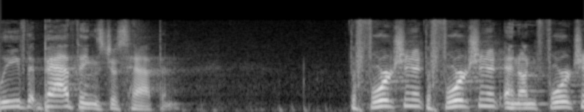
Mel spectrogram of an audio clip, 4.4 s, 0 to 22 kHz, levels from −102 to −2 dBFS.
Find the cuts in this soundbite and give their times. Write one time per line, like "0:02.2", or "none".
0:03.2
